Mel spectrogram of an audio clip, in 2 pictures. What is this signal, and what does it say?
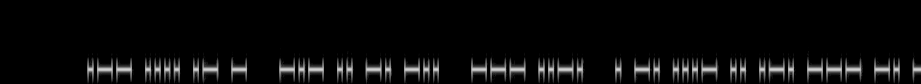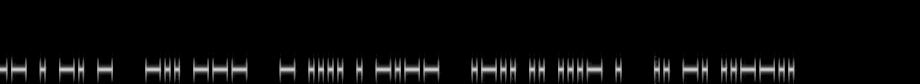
Morse code, heard as a keyed tone, about 25 wpm, 700 Hz. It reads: WHAT KIND OF ENVIRONMENT DO THEY LIVE IN?
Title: Sentences from Top 1000 Words - Review Part 5 - 25wpm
